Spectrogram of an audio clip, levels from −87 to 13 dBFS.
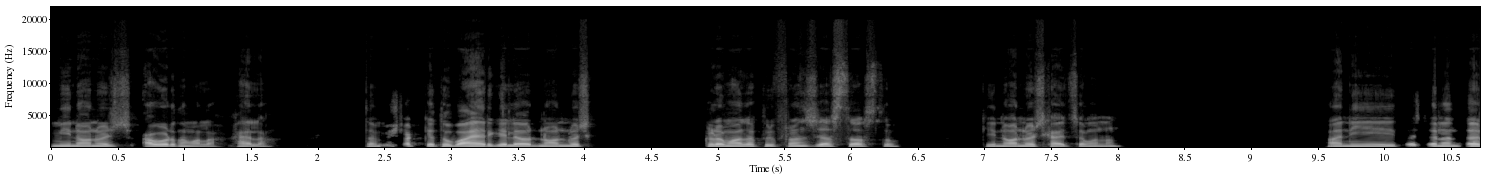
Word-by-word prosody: मी 120 +1 0
non veg 120 0 -1 0.2
आवडतं 120 -2 +4
मला 95 -2 -6 0.2
खायला. 95 -3 -3 0.8
तर 115 - -3
मी 110 +1 -9
शक्यतो 125 +2 -1
बाहेर 120 +1 +7
गेल्यावर 125 0 +4
नॉनव्हेज 115 +2 -1 0.9
कडं 125 0 +6
माझा 125 +1 +3
प्रिफरन्स 125 +1 -2
जास्त 115 -2 0
असतो, 105 +5 -2 0.7
की 115 - -5
नॉनव्हेज 110 +3 0
खायचं 105 +1 -1
म्हणून. 100 +4 -6 1.6
आणि 110 0 0
त्याच्यानंतर 120 0 +2
115 Hz, 125 wpm, -25 LUFS, 110-125 Hz, 1.6 s, बाहेर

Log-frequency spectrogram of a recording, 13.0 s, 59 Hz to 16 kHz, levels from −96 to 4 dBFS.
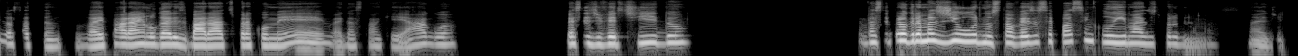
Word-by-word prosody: gastar 195 -5 -9
tanto. 155 0 -10
Vai 170 0 -2
parar 195 0 +1
em - - 0
lugares 195 -2 +2
baratos 180 +1 +2
para 180 -1 -3
comer. 175 - -4
Vai - - -14
gastar 170 0 -14
o - - -15
quê? 155 -4 -14
Água. 195 +2 -7 1.1
Vai 205 0 0
ser 210 +2 -5
divertido. 220 +4 -1 1.7
Vai 235 0 -2
ser 240 +2 -12
programas 270 -2 +6
diurnos. 250 -4 +3
Talvez 215 -1 +1
você 235 +3 -6
possa 255 +2 -4
incluir 235 -5 0
mais 215 -1 -2
os 200 - -10
programas, 195 -1 -13 0.3
né, 95 -3 -11
de. 80 - -23
200 Hz, 140 wpm, -21 LUFS, 180-230 Hz, 1.7 s, programas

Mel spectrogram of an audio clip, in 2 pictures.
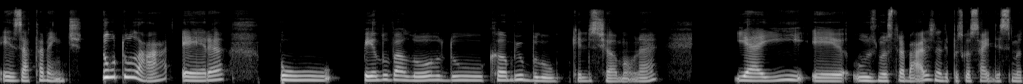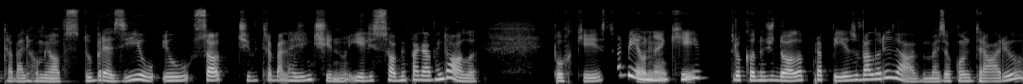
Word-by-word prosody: Exatamente. 175 0 -1 0.2
Tudo 340 +1 +8
lá 215 - +1
era 180 +5 +3 0.5
por 200 +4 +2 0.3
pelo 195 +1 +4
valor 195 -1 +2
do 190 0 -1
câmbio 195 +2 +2
blue, 165 -6 0 0.2
que - - -5
eles 160 +1 -2
chamam, 145 -2 -3
né. 155 +9 -4 0.8
E 190 - +2
aí, 180 +4 +1
eh, 155 -1 +3
os 170 -2 +1
meus 160 -1 +2
trabalhos, 175 +6 0
né, 180 - 0
depois 160 -1 -6
que - - -4
eu - - -1
saí 160 +2 0
desse 150 +1 -1
meu 150 - -3
trabalho 150 0 -5
home 150 -2 -2
office, 140 +1 -3
do 165 +3 -3
Brasil, 180 +2 0
eu 175 +2 0
só 195 -2 +3 0.2
tive 190 -1 -5
trabalho - - -4
argentino, 180 - -2
e 175 - -2
eles 180 +3 -3
só 190 - +1
me 190 +2 -3
pagavam 205 +1 0
em - - +5
dólar, 155 - +1 0.7
porque 155 -1 -2 0.2
sabiam, 415 - +3
né, 210 0 +3
que 245 +6 -1 0.3
trocando 195 -3 +1
de 195 +1 -3
dólar 180 +1 +4
para 210 +1 -2
peso 195 0 -1
valorizava, 235 - 0
mas 140 +2 -3
ao 155 - -2
contrário 155 - -2
185 Hz, 165 wpm, -23 LUFS, 160-205 Hz, 0.8 s, Tudo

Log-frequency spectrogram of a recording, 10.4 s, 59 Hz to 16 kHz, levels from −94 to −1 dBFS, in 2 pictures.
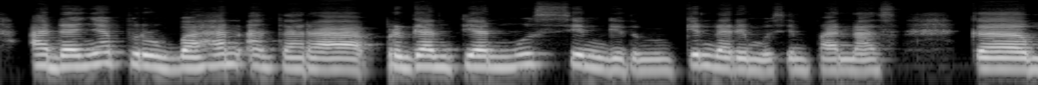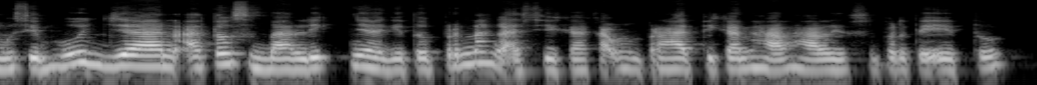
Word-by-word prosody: adanya 215 +3 +4
perubahan 215 -2 +2
antara 180 -4 +1
pergantian 200 -1 +3
musim 225 -4 -1
gitu. 165 -1 -4
Mungkin 165 +7 -1
dari 175 -2 +1
musim 160 +1 -6
panas 160 -1 -3 0.4
ke 180 -1 +5
musim 175 +1 0
hujan 210 -2 +4
atau 200 +5 0
sebaliknya 185 -2 -1
gitu, 165 +1 -4
pernah 220 +8 -3
enggak 150 - -3
sih, 160 +2 -6
Kakak 160 0 -6
memperhatikan 170 +1 -4
hal-hal 160 -2 -1
yang 160 - -6
seperti 165 0 -6
itu? 185 +7 -8
180 Hz, 145 wpm, -25 LUFS, 165-210 Hz, 0.4 s, ke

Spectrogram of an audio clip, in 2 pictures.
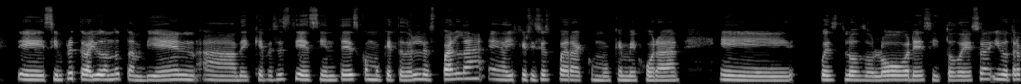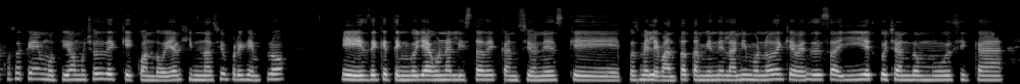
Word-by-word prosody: eh, 215 -3 +3
siempre 225 +5 -2
te 240 -4 -1
va 220 - +6
ayudando 225 +2 +3
también, 210 0 0
ah, 200 -2 -3
de 195 -1 -4
que 220 - -5
a - - -12
veces, 230 +3 -7
te 230 -4 +3
sientes 215 +1 0
como 220 -3 -4
que 215 0 -2
te 205 - -5
duele 220 +4 0
la 230 - +1
espalda, 255 +5 0
eh, 235 -2 -5
hay 205 -1 -1
ejercicios 215 0 -4
para 215 -3 0
como 195 -1 -7
que 200 - -5
mejorar, 195 0 -1 0.4
eh, 190 -2 -1 0.2
pues, 210 -1 0
los 205 -2 0
dolores 205 +2 +1
y 195 - -7
todo 195 0 -4
eso. 210 +6 -3
Y 240 - -2
otra 235 +1 +1
cosa 260 +2 -7
que 265 - -3
me 250 -1 -1
motiva 220 -1 0
mucho 225 +2 -2
es 255 - 0
de 240 -1 +2
que 220 -2 -1
cuando 195 -3 -2
voy 190 +2 +1
al 210 - +1
gimnasio, 210 +1 -2
por 230 -2 -1
ejemplo, 225 +3 -1 0.5
es 210 -2 +7
de 220 - +6
que 240 - +3
tengo 210 -1 +2
ya 215 0 +6
una 215 0 +2
lista 215 +1 0
de 220 +1 0
canciones 205 0 -2
que, 190 -3 0
pues, 210 0 -3
me 220 - +3
levanta 200 +1 +2
también 205 -1 0
el 210 - 0
ánimo, 215 +1 +1
¿no? 215 +1 +1
De 235 0 +1
que 230 - +1
a - - +3
veces, 225 +2 +1
ahí, 220 0 +2
escuchando 225 -2 +2
música, 205 0 -2
215 Hz, 215 wpm, -22 LUFS, 205-225 Hz, 0.5 s, es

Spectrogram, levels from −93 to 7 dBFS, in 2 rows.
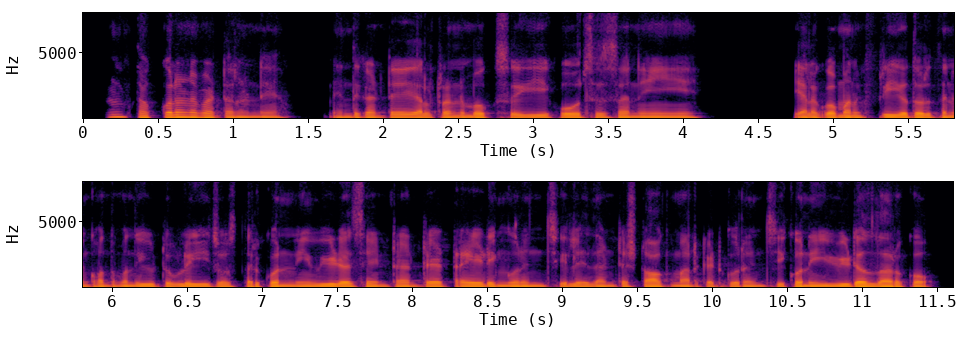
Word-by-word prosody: హ్మ్. 190 +1 -6
తక్కువలోనే 170 +4 +1
పెట్టాలండి. 105 -7 -1 0.4
ఎందుకంటే, 120 +4 -1 0.2
ఎలక్ట్రానిక్ 115 +2 -1
బుక్స్ 115 0 -1
ఇయ్యి 110 -1 0
కోర్సెస్ 105 +1 0
అనీ, 115 0 0 1.0
ఎలాగో 105 +2 +2
మనకి 125 -1 +1
ఫ్రీగా 115 -1 +3
దొరుకుతాయని, 115 +1 +1
కొంతమంది 110 -1 -1
యూట్యూబ్‌లో 105 +1 0
ఇయ్యి 105 -1 0
చూస్తారు. 105 +2 -1
కొన్ని 115 +1 +1
వీడియోసేంటంటే, 115 0 +1
ట్రేడింగ్ 110 -1 +2
గురించి, 105 0 -1
లేదంటే 105 0 -1
స్టాక్ 105 +1 +1
మార్కెట్ 105 +1 -4
గురించి, 105 0 -3
కొన్ని 110 -1 +3
ఈ - - +1
వీడియోలు 115 +1 +5
దొరకవు. 100 -1 +1
110 Hz, 150 wpm, -23 LUFS, 105-115 Hz, 1.0 s, వీడియోలు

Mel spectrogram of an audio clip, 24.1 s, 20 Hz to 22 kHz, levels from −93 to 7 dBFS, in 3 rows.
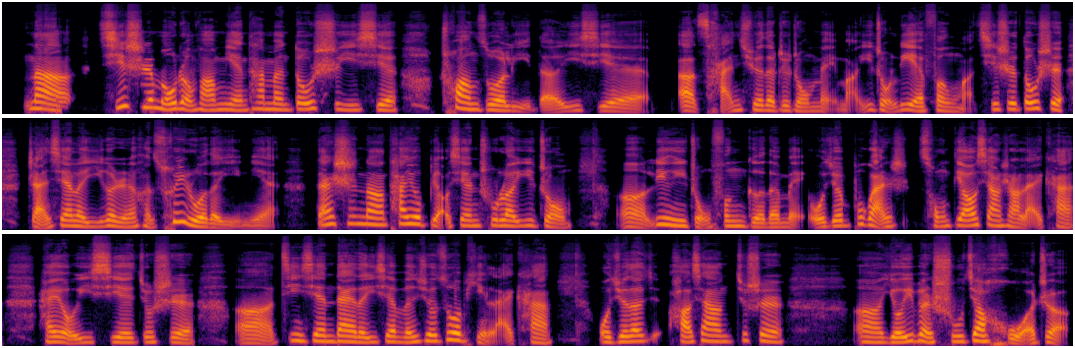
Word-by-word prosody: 那 215 -8 +5 0.3
其 295 +5 +1
实 270 -3 +2
某 205 -4 +3
种 175 -6 +1
方 180 0 +1
面， 180 -3 -2
它 220 +3 -3
们 195 -3 -2
都 210 +1 +1
是 200 -4 -2
一 175 0 -6
些 180 -3 0 0.3
创 220 -6 +3
作 180 -2 +2
里 155 -2 -7
的 - - -2
一 160 +3 -9
些 145 -7 -3 0.2
呃， - - +3
残 170 - -4
缺 180 -1 -3
的 170 - +2
这 165 - -5
种 145 -3 -3
美 140 - -9
嘛， - - -8
一 185 - -10
种 185 - -3
裂 185 -5 +1
缝 150 -4 -4
嘛， - - -8
其 200 - -4
实 205 +1 +1
都 220 +3 +3
是 - - +1 0.2
展 - - +2
现 195 -4 +1
了 170 -3 +2
一 155 +1 -8
个 185 -1 +2
人 155 +1 -1
很 190 - -6
脆 330 0 0
弱 165 - +5
的 140 - +1
一 110 -7 -11
面。 - - -8 0.3
但 235 - +2
是 260 +1 +1
呢， 230 -3 +4
它 255 +4 +1
又 250 -1 +5
表 200 - -2
现 190 -2 -2
出 195 +1 -4
了 185 -2 +4
一 195 +2 -6
种 180 - -1 0.3
呃， - - -1
另 235 -2 +1
一 190 - +2
种 - - -4
风 180 -1 -4
格 150 -2 0
的 140 0 0
美。 145 - -6
我 150 - 0
觉 180 - -1
得 - - 0
不 240 +6 -5
管 205 -7 +4
是 195 - -9
从 170 0 -6
雕 195 -1 +4
像 190 -4 +1
上 150 -4 0
来 - - -1
看， - - -2 0.2
还 180 - 0
有 170 -7 +3
一 165 - -6
些 170 -1 +2
就 175 +1 -4
是， 165 -6 0 0.3
呃， 145 -1 +1
近 220 +4 -3
现 205 -1 +2
代 195 -2 +5
的 170 - +3
一 175 - -4
些 190 +1 +2
文 170 0 0
学 215 0 +2
作 250 +3 +6
品 450 - -6
来 - - -4
看， - - -2 0.3
我 180 - +1
觉 190 - +3
得 200 +1 +4
就 420 - -14
好 175 -4 +3
像 200 -1 +2
就 230 - -7
是， 205 -5 +1 0.5
呃， 175 -2 +1
有 170 0 +5
一 200 - +3
本 210 -7 +4
书 195 +2 0
叫 210 +1 +7
《活 - - 0
着》， - - +1
185 Hz, 285 characters per minute, -22 LUFS, 170-210 Hz, 0.5 s, 叫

